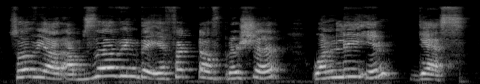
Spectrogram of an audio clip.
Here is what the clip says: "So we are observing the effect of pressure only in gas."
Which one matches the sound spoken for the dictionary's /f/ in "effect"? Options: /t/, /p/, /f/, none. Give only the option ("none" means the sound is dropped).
/f/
